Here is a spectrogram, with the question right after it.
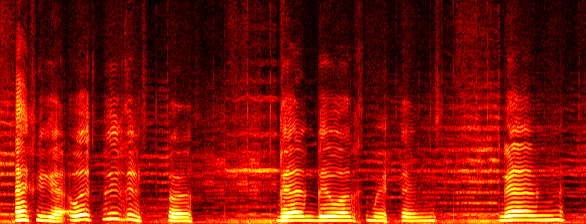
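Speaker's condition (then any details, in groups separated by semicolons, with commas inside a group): Cerebral palsy; affects voice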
